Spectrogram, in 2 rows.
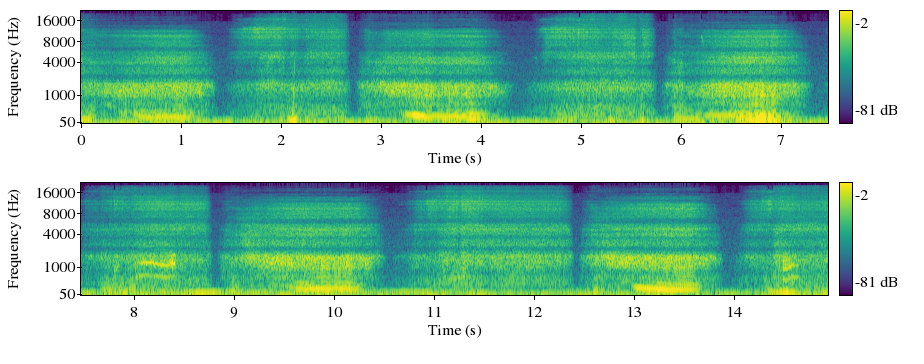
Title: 2019/4/2 ツイキャス お姉さん いびき/sleep stream snoring girl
